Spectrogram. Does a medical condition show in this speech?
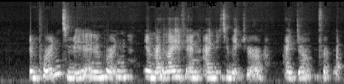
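Yes: spinal muscular atrophy; genetic progressive neuromuscular disease, born with it, power wheelchair since about age 2.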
